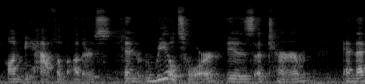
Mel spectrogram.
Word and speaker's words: Realtor: realtor not realtor not real at or some extra Vallon there it's real like real property real estate real tour and that is a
